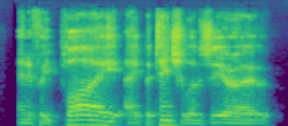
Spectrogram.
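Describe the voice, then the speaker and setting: A man's speech moves at a moderate pace with ordinary pitch variation. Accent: Australian. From Melbourne, Australia. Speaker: audio and acoustics engineer. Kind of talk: oral history interview answer.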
